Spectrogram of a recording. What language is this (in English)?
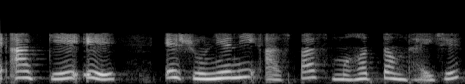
Gujarati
